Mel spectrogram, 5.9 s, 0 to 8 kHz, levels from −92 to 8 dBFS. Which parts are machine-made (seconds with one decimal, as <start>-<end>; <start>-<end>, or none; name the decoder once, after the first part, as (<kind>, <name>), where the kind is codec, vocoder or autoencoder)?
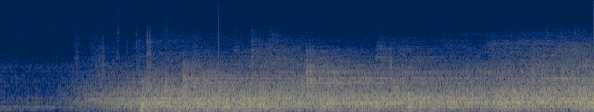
1.5-2.0 (vocoder, Vocos)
